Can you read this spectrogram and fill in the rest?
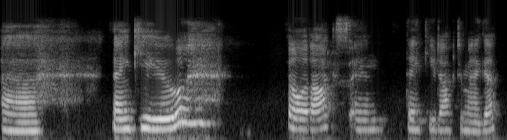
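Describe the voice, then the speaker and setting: A woman's voice: mid-range voice, fairly even intonation, takes it slowly, darkish tone, highs cut off, close to an everyday voice. A woman playing a jovial, cocky, sweary young female werewolf brawler in a casual, cheeky way.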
